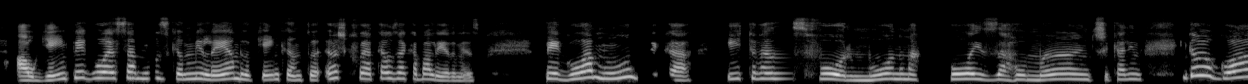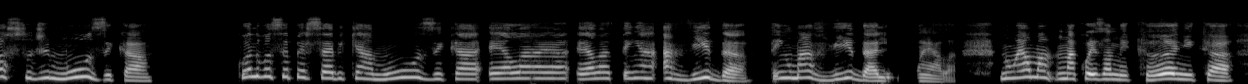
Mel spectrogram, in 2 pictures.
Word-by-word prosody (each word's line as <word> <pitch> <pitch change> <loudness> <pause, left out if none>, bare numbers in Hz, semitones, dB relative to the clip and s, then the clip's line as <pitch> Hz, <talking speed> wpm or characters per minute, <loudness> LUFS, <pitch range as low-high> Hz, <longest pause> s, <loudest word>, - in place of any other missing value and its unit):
Alguém 190 +6 +2
pegou 290 0 0
essa 285 +1 +1
música, 265 -1 -4
eu - - 0
não 250 - -1
me 260 -1 +1
lembro 230 +2 +3
quem 215 +3 -2
cantou 205 -2 -3
eu 265 - 0
acho 295 - -3
que - - -20
foi 265 -2 0
até 275 +3 -3
o 275 - 0
Zeca 265 -2 -4
Balero 195 -7 -2
mesmo. 175 +1 -9 0.6
Pegou 255 -1 +3
a 320 +2 +5
música 285 - -1 0.3
e 260 0 -5
transformou 255 -5 +1
numa 240 -2 -2 0.3
coisa 245 -3 +4
romântica 225 +3 -2
ali. 240 +1 -5 0.4
Então 395 +7 0
eu 405 -3 +3
gosto 305 +2 0
de 295 +4 -1
música, 240 - 0 0.9
quando 360 +2 +1
você 360 0 -3
percebe 290 -3 -3
que 285 - -7
a 260 -2 -2
música 250 -2 -2
ela 275 +2 0
é 275 0 -3
ela 260 +3 -1
tem 290 +1 -5
a 280 -1 -3
a 280 0 +2
vida, 210 - 0 0.2
tem 300 - -2
uma 305 +1 +2
vida 220 - -1
ali 165 0 0 0.2
com 155 - -8
ela. 135 - -8 0.5
Não 280 +3 -1
é 325 - +3
uma 330 -3 +1
uma 255 0 +3
coisa 245 -2 +5
mecânica, 220 -3 +4
255 Hz, 140 wpm, -23 LUFS, 220-280 Hz, 0.9 s, a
